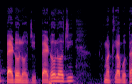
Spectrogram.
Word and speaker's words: पेडोलॉजी: अध्ययन कराया जाता है, पेडोलॉजी। पेडो से आपको पता चल रहा है, हिंदी में पीडोलॉजी भी लिखा हुआ आता है, लेकिन इसका सही उच्चारण है पेडोलॉजी।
